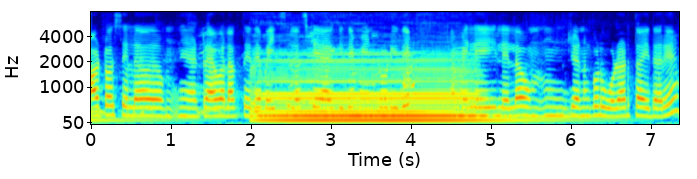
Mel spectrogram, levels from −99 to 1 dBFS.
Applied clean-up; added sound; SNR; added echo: none; Bowed string instrument; -4 dB; none.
